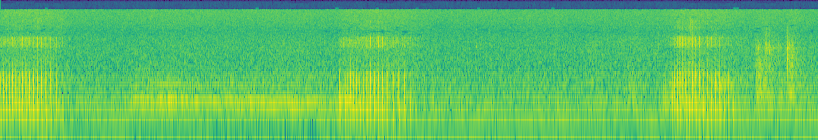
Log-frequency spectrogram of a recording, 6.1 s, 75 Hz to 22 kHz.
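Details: Sleeping baby snoring lightly: soft, rattly, noisy breaths about 24 a minute.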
